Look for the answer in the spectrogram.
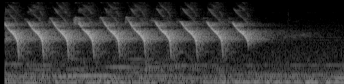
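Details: Canary just after its moult, beginning to sing again, gives a rapid trill of about ten identical high, downward-sweeping chirps, roughly eight per second, lasting just over a second before falling silent over a faint low hum.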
